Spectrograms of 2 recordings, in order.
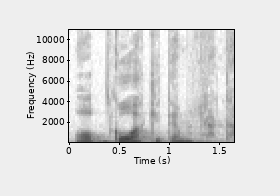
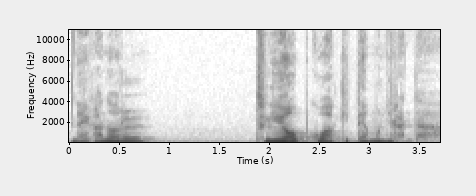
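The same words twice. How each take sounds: First: Whispered tender answer. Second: Gentle repeat. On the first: Jesus whispering comfort to the believer. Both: Retold or imitated. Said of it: "예수님께서 이렇게 얘기하셨다는 거죠".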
